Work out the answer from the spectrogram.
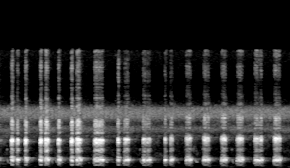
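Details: Chukar partridge, national bird of Pakistan, calling as used by hunters to lure a female: rapid, steady series of harsh clucking chuk notes, often doubled, repeated several times a second without pause.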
